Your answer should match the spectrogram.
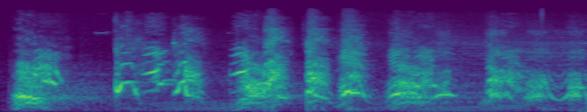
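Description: A dog barks repeatedly in quick, uneven bursts, with roughly seven or eight sharp yaps and whiny barks, filling the whole stretch without any talking.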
